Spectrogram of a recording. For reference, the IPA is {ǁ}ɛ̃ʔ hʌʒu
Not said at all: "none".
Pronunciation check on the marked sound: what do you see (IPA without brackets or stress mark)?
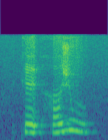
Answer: k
